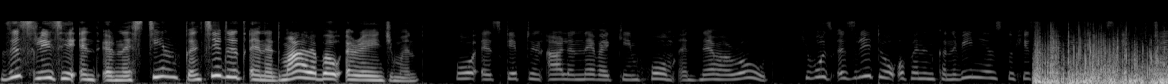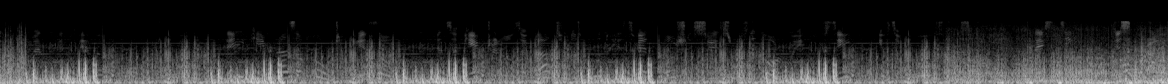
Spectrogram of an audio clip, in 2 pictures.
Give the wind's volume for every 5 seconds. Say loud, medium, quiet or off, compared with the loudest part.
off, off, loud, loud, loud.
